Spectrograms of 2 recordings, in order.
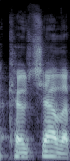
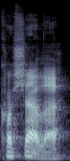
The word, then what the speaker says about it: Coachella: to put on a coachella performance how do you pronounce that coshella i think coachella is right coachella uh that was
